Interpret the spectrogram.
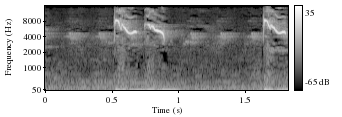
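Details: Oriental white-eye in the 'tembakan' song style, a recording for tutoring other birds: three short, very high, sharply down-slurred chirps, two close together then one more after a pause, over quiet low background hum.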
